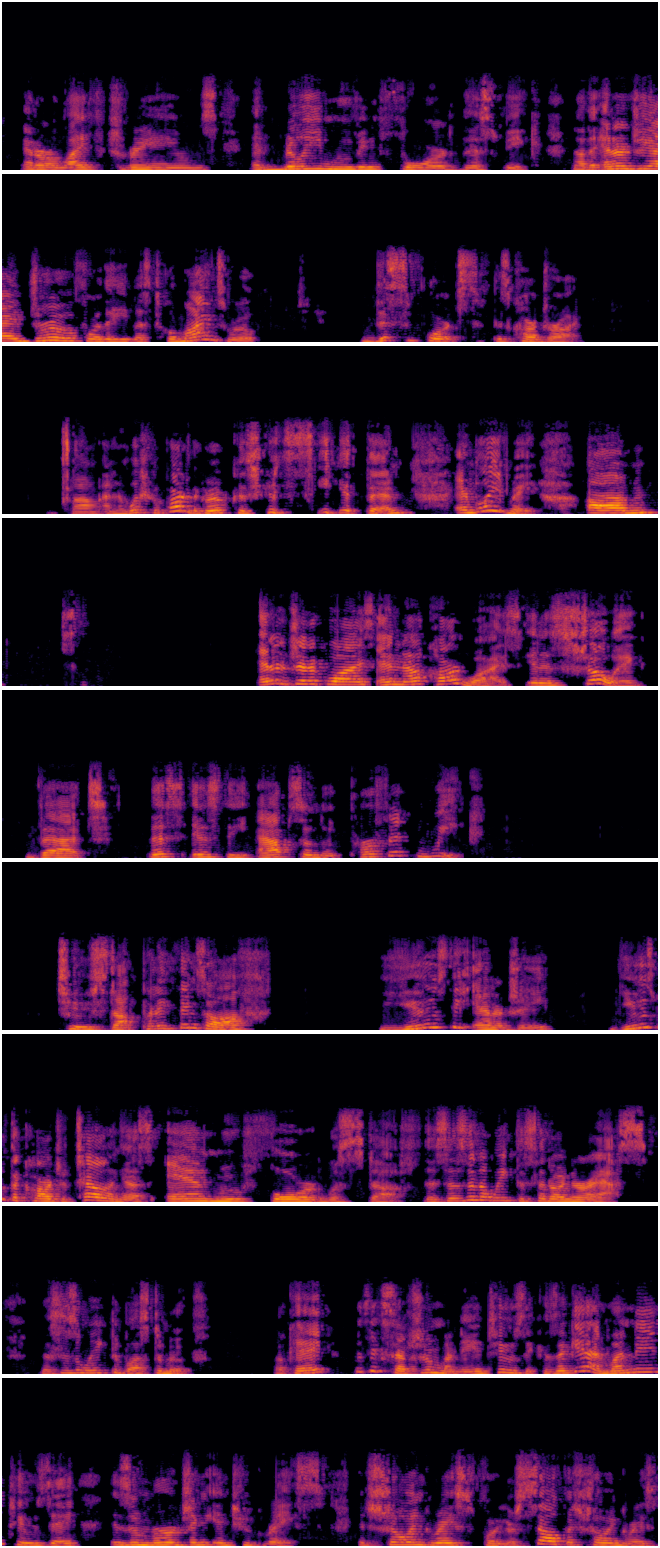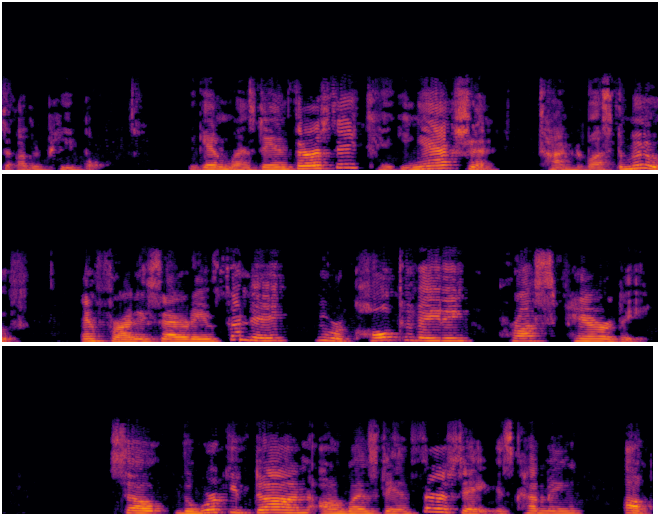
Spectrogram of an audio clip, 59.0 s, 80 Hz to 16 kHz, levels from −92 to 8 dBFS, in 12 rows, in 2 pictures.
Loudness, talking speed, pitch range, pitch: -26 LUFS, 160 wpm, 190-245 Hz, 210 Hz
